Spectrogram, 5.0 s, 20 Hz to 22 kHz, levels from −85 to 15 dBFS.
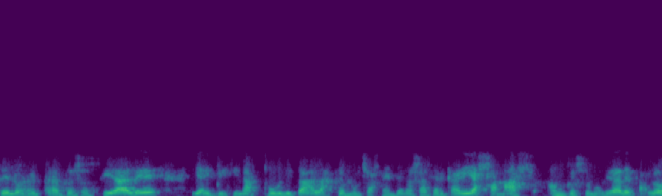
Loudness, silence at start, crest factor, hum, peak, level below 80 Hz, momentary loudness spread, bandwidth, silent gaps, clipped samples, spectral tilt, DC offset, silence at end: -28 LUFS; 0 s; 20 dB; none; -8 dBFS; -66 dBFS; 11 LU; 4.9 kHz; none; under 0.1%; -9 dB/octave; under 0.1%; 0 s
